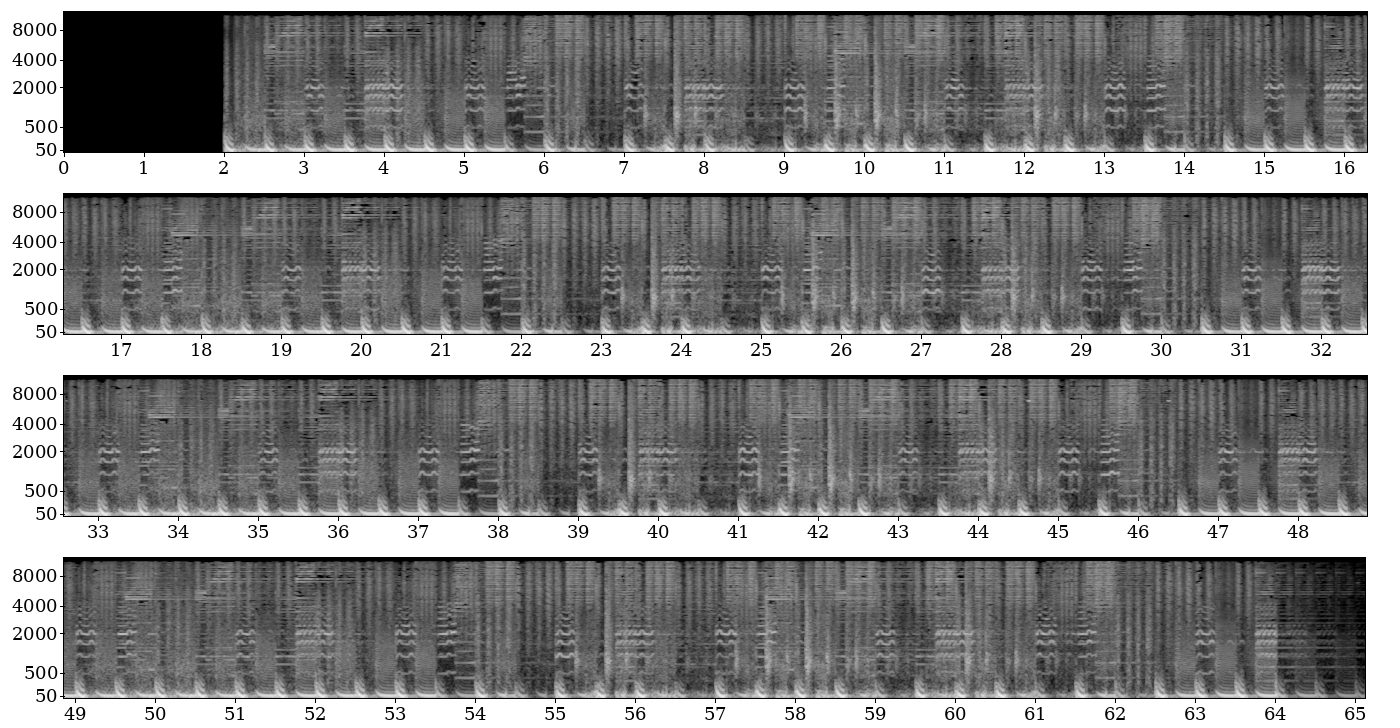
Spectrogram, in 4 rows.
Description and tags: Sahara dance - Cinematic deep-house edm music beat
120-bpm, Cinematic, action, beat, dance, deep-house, edm, electronic, film, groovy, movie, music, percussion-loop, world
